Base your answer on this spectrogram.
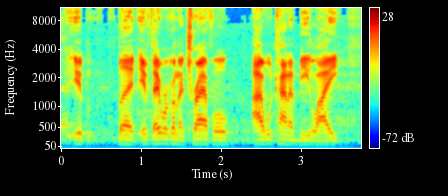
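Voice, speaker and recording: The speaker, a man, has a somewhat deep voice. He talks rather briskly. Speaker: podcast co-host and interviewee. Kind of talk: casual interview chat. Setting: outdoors at convention. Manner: energetic, casual slang.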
